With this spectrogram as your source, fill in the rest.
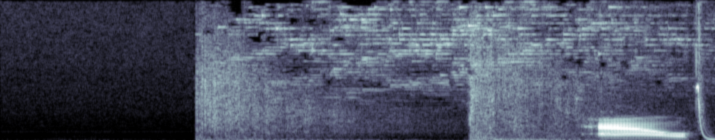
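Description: A game shot whooshes and explodes.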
